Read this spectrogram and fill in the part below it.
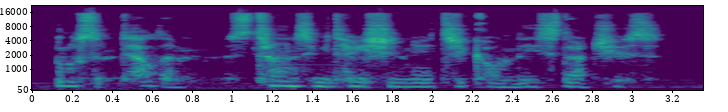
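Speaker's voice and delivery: hushed whisper. Speaking in character to Blossom, passing on a warning: whispering. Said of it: "I was whispering to Blossom".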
